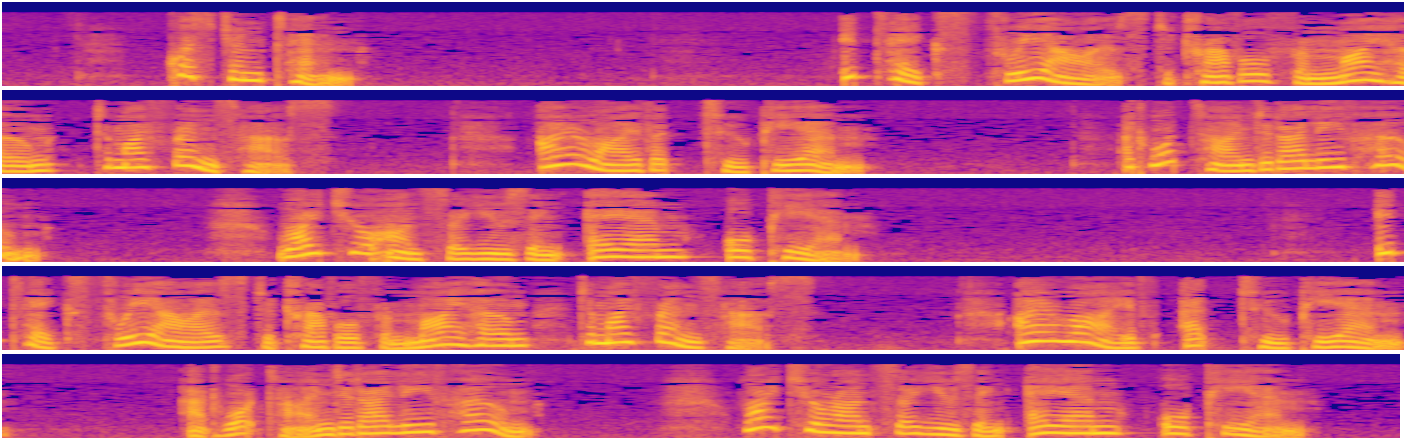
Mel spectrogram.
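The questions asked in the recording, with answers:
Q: At what time did I leave home?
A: 11 a.m.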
